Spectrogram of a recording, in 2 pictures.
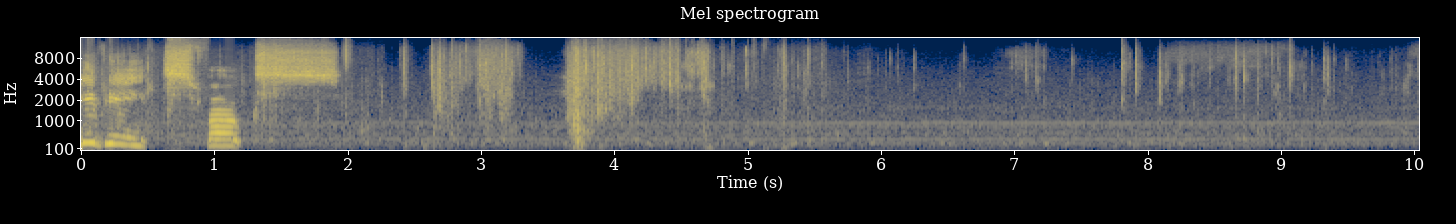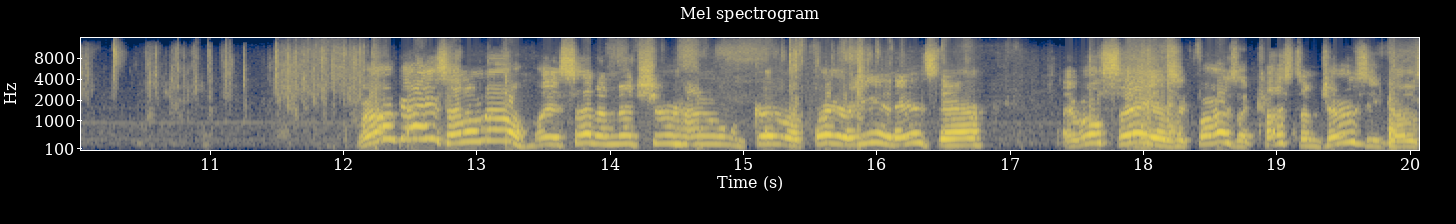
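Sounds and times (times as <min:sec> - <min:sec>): faint steady hum: 0:00.0 - 0:20.0
packaging crinkling: 0:01.9 - 0:12.2, 0:15.2 - 0:16.2.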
